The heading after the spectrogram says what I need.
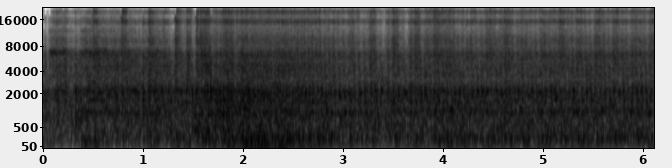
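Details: Massey Ferguson Super 90 diesel tractor, cold, at idle after replacing bad negative ground cable that caused slow cranking: steady even clatter. Normal cold idle.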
